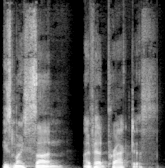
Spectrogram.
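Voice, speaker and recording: A man voicing a weary single mother who speaks softly and frankly, his voice lifted slightly for her. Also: lowish voice, measured pace, husky, dry recording. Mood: gentle.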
